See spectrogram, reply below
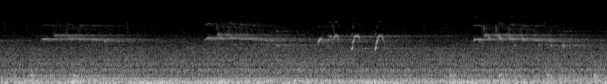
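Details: Eagle flying in from inland to its nest territory on Hornby Island, calling with three bouts of thin, high piping notes and quick downslurred chips, about two seconds apart, over a steady low rumble of wind or traffic.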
